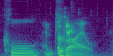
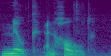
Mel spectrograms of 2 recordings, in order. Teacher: But so the light one is the one that's kind of in the front of the mouth and it comes before vowels, and the dark one is the one that's more where your tongue is pushed up into the back of your mouth a little bit, and that's the one that comes at the end of words. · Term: dark L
